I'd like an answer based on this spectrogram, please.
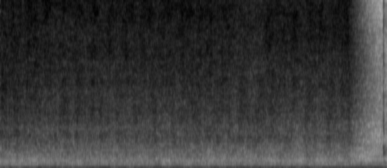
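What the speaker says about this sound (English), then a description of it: "I use my air gun, again, it's really loud." A compressed-air gun blows steadily to dry freshly ground glass on a flatbed grinder: a loud, close, continuous hiss over a low hum that lasts about four seconds, then cuts off abruptly.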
